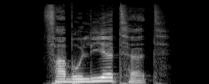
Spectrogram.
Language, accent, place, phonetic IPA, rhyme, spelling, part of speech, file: German, Germany, Berlin, [fabuˈliːɐ̯tət], -iːɐ̯tət, fabuliertet, verb, De-fabuliertet.ogg
- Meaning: inflection of fabulieren: 1. second-person plural preterite 2. second-person plural subjunctive II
